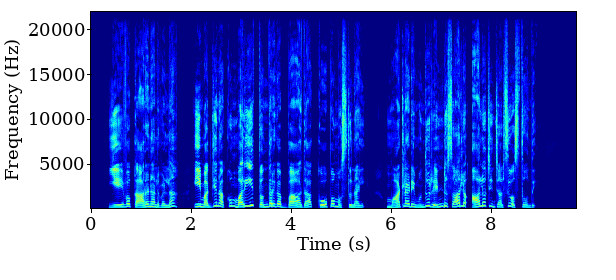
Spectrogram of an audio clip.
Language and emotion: Telugu, disgusted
